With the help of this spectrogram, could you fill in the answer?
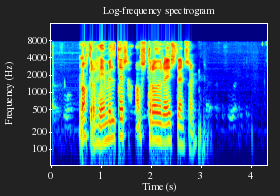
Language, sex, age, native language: Icelandic, male, 18-19, Icelandic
